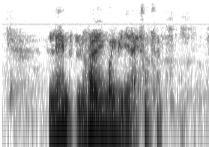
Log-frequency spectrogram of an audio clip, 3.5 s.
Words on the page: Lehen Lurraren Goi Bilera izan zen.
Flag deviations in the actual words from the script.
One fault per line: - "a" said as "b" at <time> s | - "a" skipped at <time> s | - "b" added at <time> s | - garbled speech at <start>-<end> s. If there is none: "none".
none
